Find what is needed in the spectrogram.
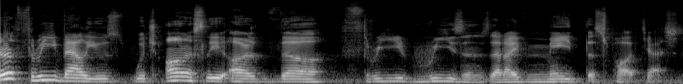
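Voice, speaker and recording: Speaking at a very slow pace with hardly any pauses, a man with a non-native accent uses a medium pitch and ordinary pitch variation. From Iran. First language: Farsi. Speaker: podcast host. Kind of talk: solo podcast monologue.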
